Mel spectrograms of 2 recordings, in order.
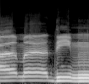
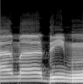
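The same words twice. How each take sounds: The two takes are said the same way.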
